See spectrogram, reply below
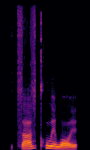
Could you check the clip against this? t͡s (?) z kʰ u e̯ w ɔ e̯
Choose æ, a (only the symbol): a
